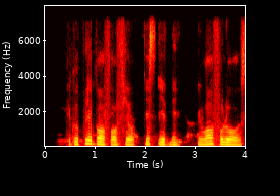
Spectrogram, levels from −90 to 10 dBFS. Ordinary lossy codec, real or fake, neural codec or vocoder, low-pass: none; real; none; 7.2 kHz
